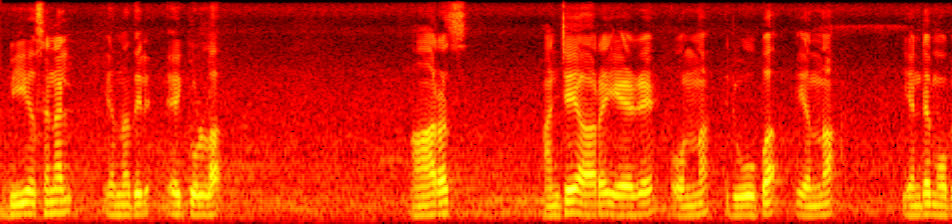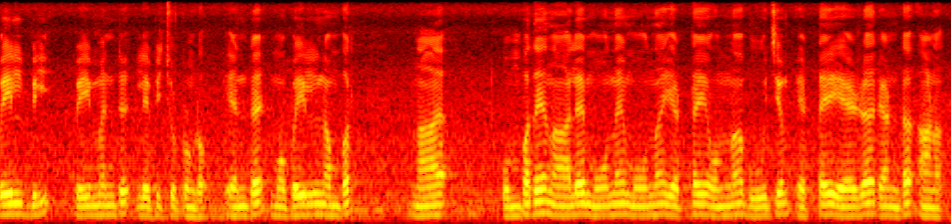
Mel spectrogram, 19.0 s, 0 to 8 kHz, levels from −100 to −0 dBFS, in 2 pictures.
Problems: none marked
